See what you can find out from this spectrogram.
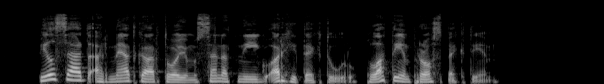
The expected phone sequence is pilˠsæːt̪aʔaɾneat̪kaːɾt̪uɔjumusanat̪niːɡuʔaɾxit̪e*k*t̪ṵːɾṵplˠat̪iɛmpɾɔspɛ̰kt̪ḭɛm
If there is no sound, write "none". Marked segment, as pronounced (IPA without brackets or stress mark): k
